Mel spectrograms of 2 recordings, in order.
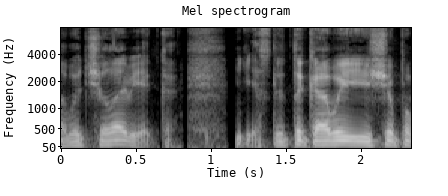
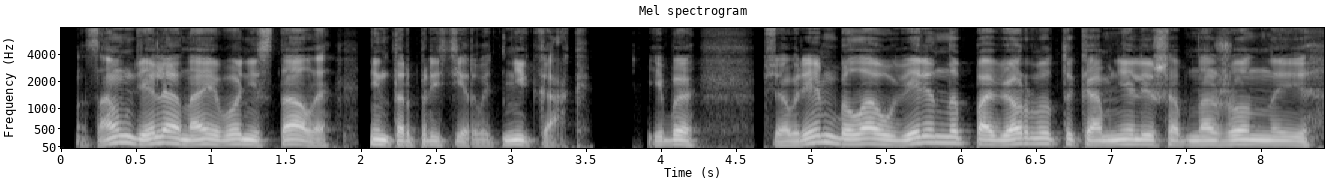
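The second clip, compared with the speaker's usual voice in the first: usual speaking voice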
